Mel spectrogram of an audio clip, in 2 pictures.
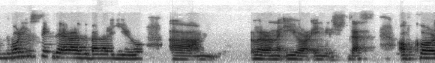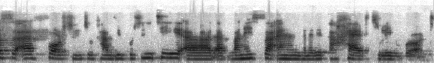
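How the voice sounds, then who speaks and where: A woman's fairly low-pitched voice with an Italian accent, at a fairly slow pace and with ordinary pitch variation. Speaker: guest. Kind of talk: casual chat.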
